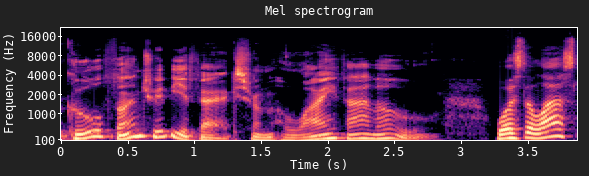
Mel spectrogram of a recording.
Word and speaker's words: Hawaii Five-O: Regardless, it's still pronounced Hawaii Five-O.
